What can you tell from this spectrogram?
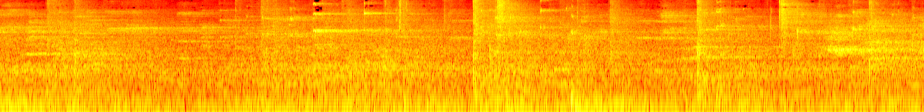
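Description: Badminton rally in a sports hall: rackets hit the shuttlecock in a string of sharp cracks about every one and a half to two seconds, over the hall's echoing background noise and murmur of voices.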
